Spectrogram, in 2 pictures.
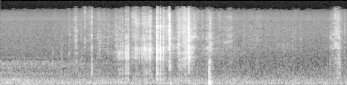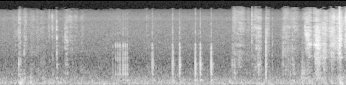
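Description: Paper CD booklet being handled and its pages turned: crisp paper rustling and flicking in two spells, about two seconds in and again near the end, with a run of light ticks in between.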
